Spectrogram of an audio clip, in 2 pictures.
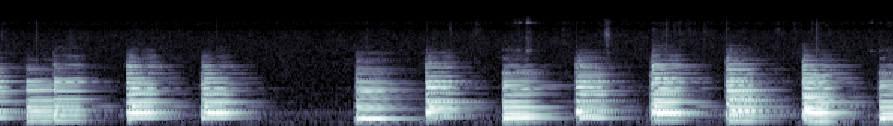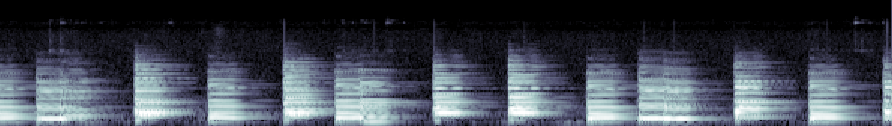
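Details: Steady piano or electric keyboard music plays notes in a regular rhythm, with no animal sounds heard.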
